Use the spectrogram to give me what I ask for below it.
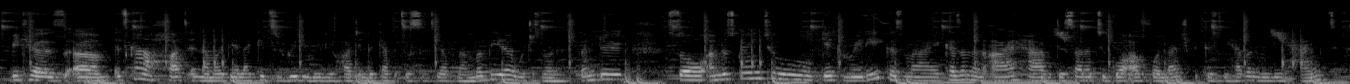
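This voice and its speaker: Over clear background music, a woman talks at a fairly quick pace with hardly any pauses. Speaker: vlogger. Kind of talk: casual vlog chat. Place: kitchen. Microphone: handheld.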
